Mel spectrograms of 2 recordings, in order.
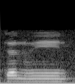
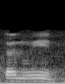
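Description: No difference in how they are said.

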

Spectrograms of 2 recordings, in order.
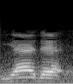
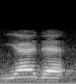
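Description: The two takes are said the same way.

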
